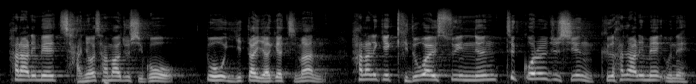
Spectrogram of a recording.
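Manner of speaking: ordinary delivery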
